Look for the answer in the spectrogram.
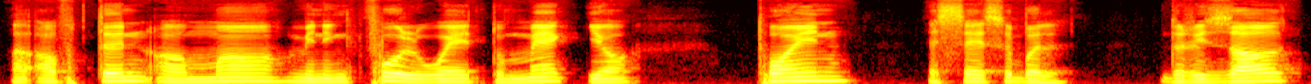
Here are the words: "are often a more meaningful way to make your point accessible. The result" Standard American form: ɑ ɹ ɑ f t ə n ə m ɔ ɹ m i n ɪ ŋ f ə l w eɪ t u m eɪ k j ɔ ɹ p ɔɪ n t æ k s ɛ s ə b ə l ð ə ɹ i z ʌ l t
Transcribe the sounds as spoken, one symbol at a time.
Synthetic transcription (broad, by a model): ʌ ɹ ɑ f t ə n ə m ɔ m i n ɪ ŋ f ə l w eɪ t u m eɪ k j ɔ p ɔɪ n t æ k s ɛ s ə b ə l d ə ɹ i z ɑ l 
